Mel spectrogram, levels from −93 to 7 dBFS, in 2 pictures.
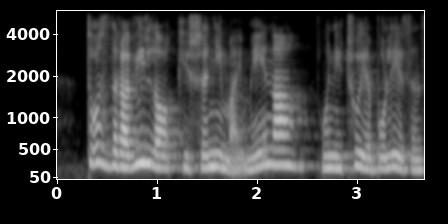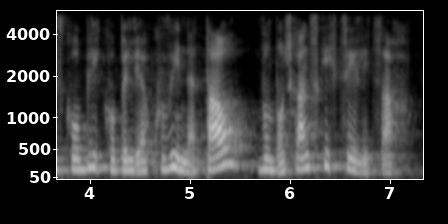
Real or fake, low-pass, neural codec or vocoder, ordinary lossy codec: fake; 5.4 kHz; codec, 24 kHz, 3.1 kbps, DualCodec; none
